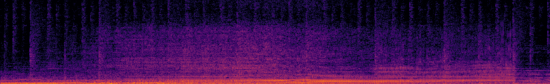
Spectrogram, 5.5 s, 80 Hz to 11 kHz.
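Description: A Ducati Panigale V4R motorcycle accelerates hard on a racetrack, its engine roaring loud and close with a continuous, rising buzz across the whole stretch.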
